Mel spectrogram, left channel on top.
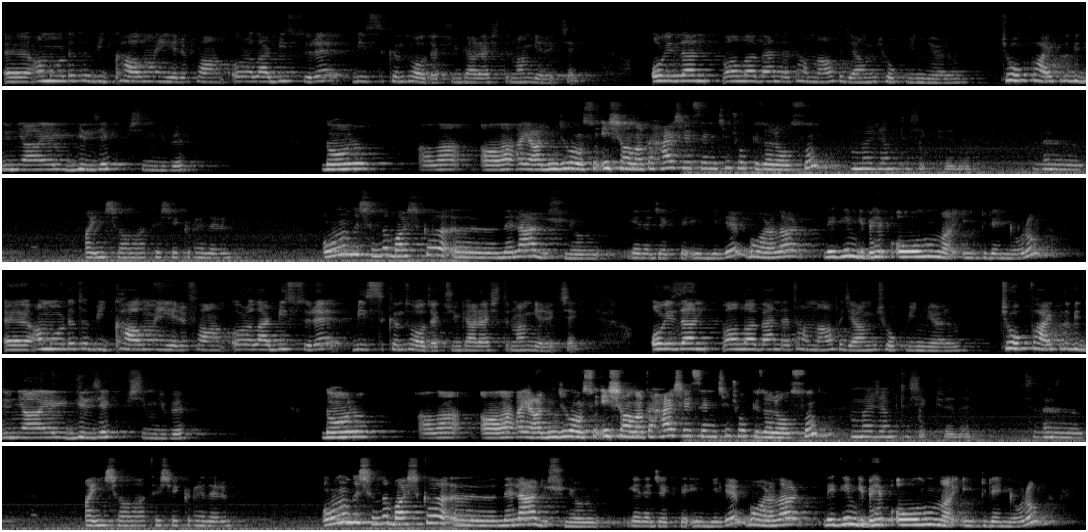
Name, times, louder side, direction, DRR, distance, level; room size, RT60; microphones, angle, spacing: voice 1, 0.0-5.8 6.5-9.6 10.0-12.7 19.3-20.6 21.1-21.5, right 2 dB, 45° right, 6 dB, 1.4 m, -30 dB
voice 2, 14.0-14.5 15.0-19.0 21.2-21.7 22.5-24.0 24.9-32.1, right 2 dB, 80° right, 8 dB, 2.2 m, -24 dB
sound 1, 17.6-26.3, equal, 65° left, 3.5 m, -42 dB
25.0 x 17.5 x 9.6 m, 0.87 s
head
